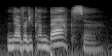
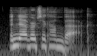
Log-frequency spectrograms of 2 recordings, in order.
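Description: First: NEVER TO COME BACK asked with a rise on BACK; questioning. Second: NEVER TO COME BACK as a statement, falling at the end; confirming. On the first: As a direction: ask it anxiously, lifting "back", then drop "sir". Maid questions the news. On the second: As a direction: confirm it firmly, pitch falling onto "back". Gentleman confirms the news. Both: Acted.

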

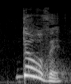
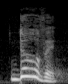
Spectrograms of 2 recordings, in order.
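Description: First: High, startled cry of hope; urgent cry. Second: Louder, insistent shout; shouted again. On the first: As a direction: leap up and cry out the question high. (grido acuto e ansioso) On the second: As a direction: press the question with a louder cry. (grido più forte e insistente) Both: Acted. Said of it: "gridò Marco saltando su".

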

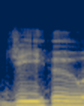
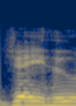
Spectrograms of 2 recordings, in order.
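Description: First: Jehu starting like Jesus, with long 'ee'; Jehu as JEE-hoo. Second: Jehu with a long 'ay', the common pronunciation; Jehu as JAY-hoo. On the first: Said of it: "Jesus starts the same way". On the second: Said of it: "Many people pronounce it". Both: Shown as a demonstration.

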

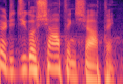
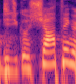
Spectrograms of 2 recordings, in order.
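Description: First: Leaning on the first 'shopping', the second 'shopping' dropped low and soft; knowing wife's question, second 'shopping' falling away; doubled-word emphasis. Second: Soft 'shopping' said once, rising at the end; quiet imitation of wife asking, 'shopping' left open; plain shopping question. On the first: Retold or imitated. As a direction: stress 'shopping', then repeat 'shopping' lower, confidentially. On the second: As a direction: ask it lightly, voice lifting on 'shopping'. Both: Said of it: "you know exactly what that means".

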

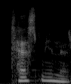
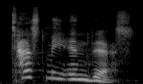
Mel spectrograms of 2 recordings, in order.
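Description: First: Soft, plain-pitched "Test me in this"; quiet recap. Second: "Test" hit hard and drawn out, slow and high; slow, high-pitched "Test me in this"; challenge. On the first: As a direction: murmur "Test me in this" as a reminder. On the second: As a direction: stretch "Test me in this" as a dare. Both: Acted.

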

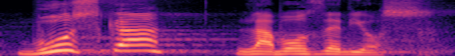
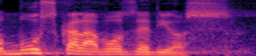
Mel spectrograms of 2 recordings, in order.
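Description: First: Very slow, stretched "Busca", then a pause; emphatic exhortation. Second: Said in the usual way. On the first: Real, not acted. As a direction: urge it deliberately, setting "Busca" apart. Repeats exhortation slowly for emphasis. (exhortación lenta, recalcando "Busca")

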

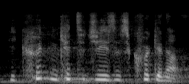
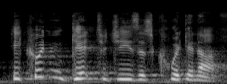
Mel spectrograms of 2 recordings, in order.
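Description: First: Softer, reflective emphasis; hushed repetition. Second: Said in the usual way. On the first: Real, not acted. Preacher repeating the point to the congregation, hushed. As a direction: drop the voice to let it sink in.

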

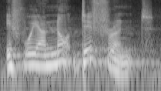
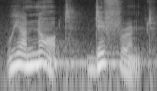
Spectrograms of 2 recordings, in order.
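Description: First: "not" leaned on in "If we are not different"; stress on not. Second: "we" stressed at the start of "we are not different". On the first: Preacher tells the congregation to write it down, hitting "not". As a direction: press the word "not", falling off after it. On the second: Preacher repeats the line for note-takers, leaning on "we". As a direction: open strongly on "we", then let it fall. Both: Shown as a demonstration. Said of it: "I want you to write this down".

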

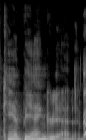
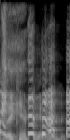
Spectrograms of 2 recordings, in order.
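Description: First: Said in the usual way. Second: High squeaky laughing repeat. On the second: Acted.

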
